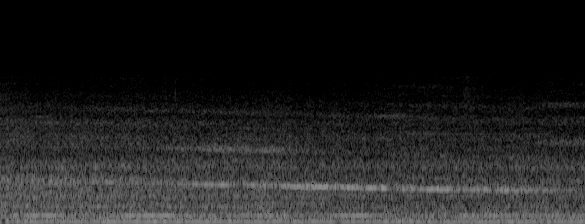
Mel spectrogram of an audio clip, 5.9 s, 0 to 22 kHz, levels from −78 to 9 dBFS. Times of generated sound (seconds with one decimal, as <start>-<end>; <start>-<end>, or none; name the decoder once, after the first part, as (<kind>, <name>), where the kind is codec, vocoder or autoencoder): 0.0-0.9 (vocoder, Vocos); 2.4-3.4; 3.9-5.5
